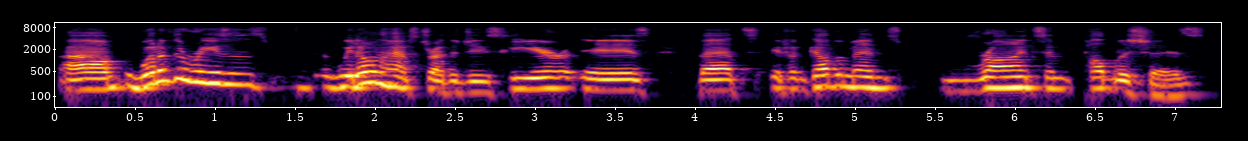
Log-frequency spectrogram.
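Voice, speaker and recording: A man from Hungary giving measured, academic commentary as a discussant on a webinar panel, joining by video call. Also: on the high side, lively intonation, a little mellow. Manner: measured, academic, with frequent restarts. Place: Budapest, remote video call.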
